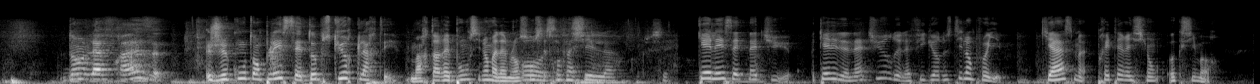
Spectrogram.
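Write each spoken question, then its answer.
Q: Quelle est la nature de la figure de style employée ?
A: oxymore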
